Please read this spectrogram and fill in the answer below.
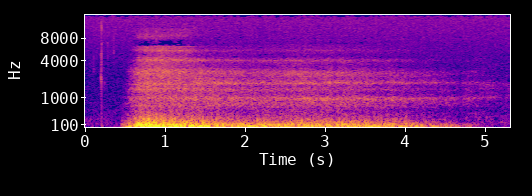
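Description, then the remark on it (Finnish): A deep, slow breath drawn in and let out during a guided breathing exercise, a long airy rush that swells quickly and then fades gradually, with no talking. “Ja sitten ota syvempi hengitys sisään.”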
